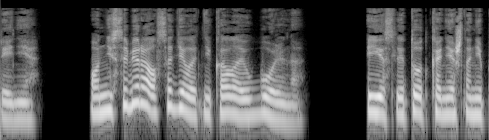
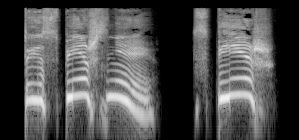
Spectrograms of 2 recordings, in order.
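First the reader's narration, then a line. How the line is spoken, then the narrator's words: Angry yelling. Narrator (Russian): Орал Николай … гневаясь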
